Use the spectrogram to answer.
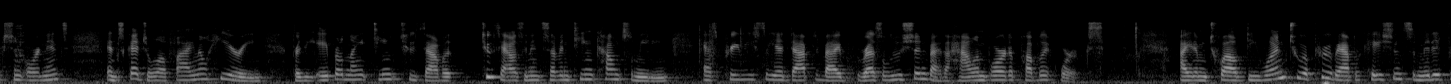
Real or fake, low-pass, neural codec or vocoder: real; 7.2 kHz; none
